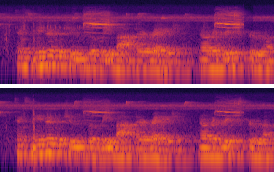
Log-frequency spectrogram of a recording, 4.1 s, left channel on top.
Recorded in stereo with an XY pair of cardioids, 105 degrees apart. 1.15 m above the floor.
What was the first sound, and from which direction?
A man speaking, 50° right.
